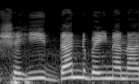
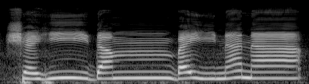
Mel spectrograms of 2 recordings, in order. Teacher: آگے شہیدم بیننا، اب شہیدن بیننا نہیں پڑھیں گے، تنوین کی آواز کو میم میں بدل دیں گے، شہیدم بیننا۔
